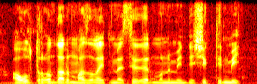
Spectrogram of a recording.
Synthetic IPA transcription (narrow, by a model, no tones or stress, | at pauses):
ɑ̰wəlˠt̪ʰʊɾʁənd̪ɑɾənmɑzɑlˠɑjt̪ənmæseleleɾmʊnəme̞nd̪eʃe̞k̚t̪e̞lmejd̪ɪɪ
